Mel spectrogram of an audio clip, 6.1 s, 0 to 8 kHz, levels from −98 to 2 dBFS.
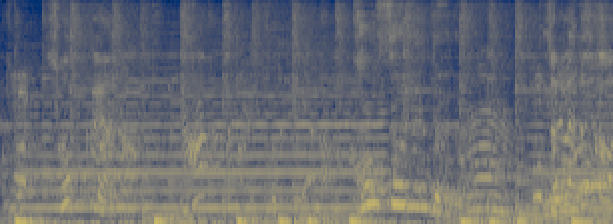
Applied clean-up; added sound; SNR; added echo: none; Bowed string instrument; 9 dB; reverberation time 1.1 s.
